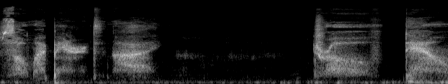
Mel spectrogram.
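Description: A man whispers in a breathy voice. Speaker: Marine Corps recruit telling a personal story. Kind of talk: whispered ASMR storytime. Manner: breathy, whispered. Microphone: phone near.

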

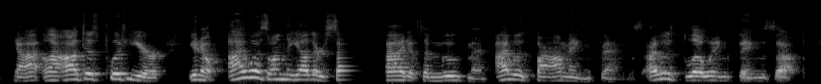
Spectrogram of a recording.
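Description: A woman speaks at a moderate pace. Noticeable background noise runs behind her. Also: lively intonation. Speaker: film director. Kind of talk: moderating a live Q&A. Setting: video call. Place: home room. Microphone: webcam.

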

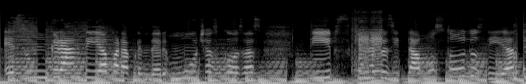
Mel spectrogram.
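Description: A woman at a fairly slow pace over loud background music. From Colombia. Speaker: TV presenter and radio host. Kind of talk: TV lifestyle show hosting. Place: studio. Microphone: lapel.

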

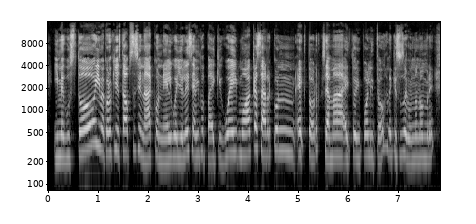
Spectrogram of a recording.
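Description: A high-pitched woman at a very fast pace with hardly any pauses and an animated tone, in a very clean recording with a silent background. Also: dry, close sound with no echo. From Mexico, Ciudad Juárez. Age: 20s. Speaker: singer-songwriter and content creator. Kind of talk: casual chat.

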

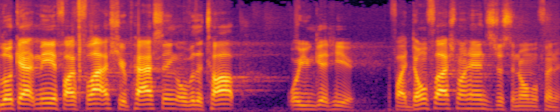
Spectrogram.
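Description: A man speaks in an animated tone at a fairly quick pace, his pitch fairly high. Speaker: basketball trainer. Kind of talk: coaching instruction during workout. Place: gym.

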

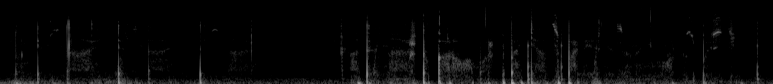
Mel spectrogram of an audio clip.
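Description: A woman whispers at a very slow pace. Her tone is soothing. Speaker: ASMR creator. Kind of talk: ASMR whisper for sleep with interesting facts. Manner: whispered, close-mic, soothing. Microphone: studio mic.

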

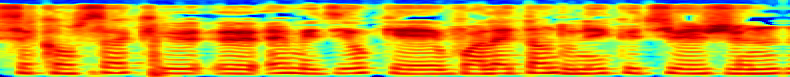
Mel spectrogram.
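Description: A woman speaks at a moderate pace, her medium-pitched voice carrying a slightly mellow tone.

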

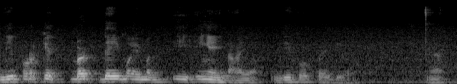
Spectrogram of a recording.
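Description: A man at a moderate pace with ordinary pitch variation, with audible room echo. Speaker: vlogger. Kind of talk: casual advice monologue. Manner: halting.

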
